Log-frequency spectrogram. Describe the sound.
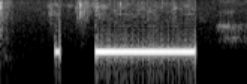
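An outgoing telephone call rings through the line: a brief beep, then one long, steady mid-pitched tone lasting about a second, with near silence around it.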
